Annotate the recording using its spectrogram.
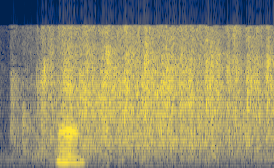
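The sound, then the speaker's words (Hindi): Loud, sustained applause from a crowd, a dense wash of many hands clapping at once that holds steady throughout, with a brief tonal voice-like sound near the start. “तो आप सोच सकते हैं किसको ताली भी बजाना हो थोड़ा जोर से बजाओ।”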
